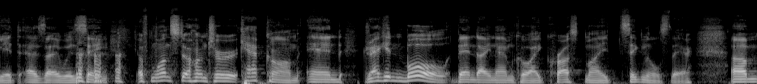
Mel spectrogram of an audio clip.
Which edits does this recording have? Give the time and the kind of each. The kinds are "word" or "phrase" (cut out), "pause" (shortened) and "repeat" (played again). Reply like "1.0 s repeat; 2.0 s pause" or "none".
1.5 s word; 2.4 s word; 4.5 s word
